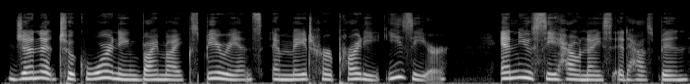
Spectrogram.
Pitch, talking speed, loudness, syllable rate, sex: 240 Hz, 165 wpm, -18 LUFS, 4.3 syllables/s, female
